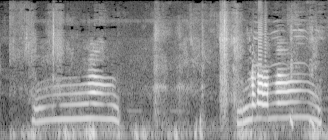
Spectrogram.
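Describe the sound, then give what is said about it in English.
A cat meows twice, two long, drawn-out wailing cries separated by a short pause, loud, with soft background noise and a brief murmur of voices. “well, he is a vocal thing, isn't he?”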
